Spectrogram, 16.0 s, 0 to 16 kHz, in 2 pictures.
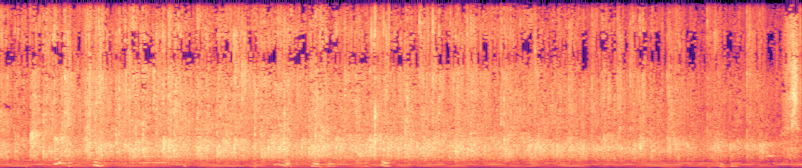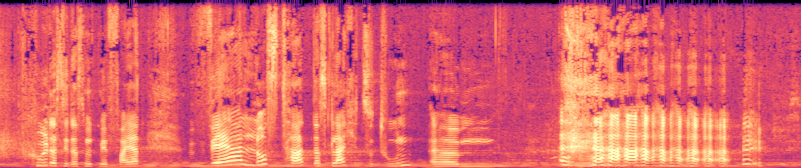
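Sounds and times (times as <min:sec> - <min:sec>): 
audience applause: 0:00.0 - 0:08.4
laughter: 0:00.3 - 0:04.4, 0:07.1 - 0:08.0, 0:13.6 - 0:15.7
faint cheers: 0:00.4 - 0:02.1
speech: 0:00.9 - 0:01.2, 0:08.5 - 0:13.0, 0:13.6 - 0:15.7.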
